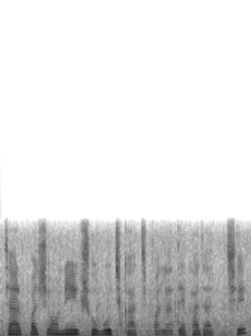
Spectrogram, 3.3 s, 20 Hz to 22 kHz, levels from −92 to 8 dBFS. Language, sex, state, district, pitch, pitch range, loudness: Bengali, female, West Bengal, Alipurduar, 205 Hz, 195-215 Hz, -16 LUFS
